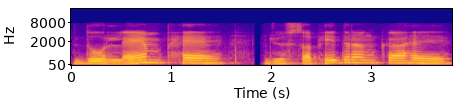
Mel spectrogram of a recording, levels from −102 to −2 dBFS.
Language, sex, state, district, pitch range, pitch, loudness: Hindi, male, Jharkhand, Deoghar, 150-180 Hz, 165 Hz, -16 LUFS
